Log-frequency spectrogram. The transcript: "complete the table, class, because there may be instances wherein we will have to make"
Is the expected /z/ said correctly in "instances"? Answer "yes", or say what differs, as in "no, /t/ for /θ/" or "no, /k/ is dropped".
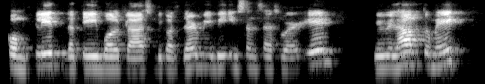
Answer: no, /s/ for /z/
